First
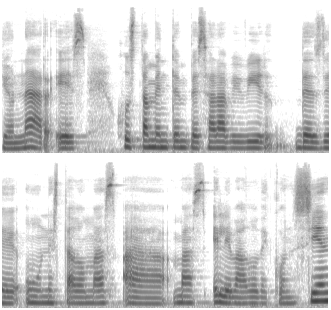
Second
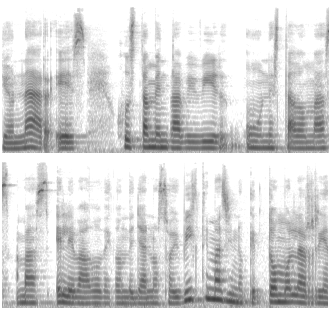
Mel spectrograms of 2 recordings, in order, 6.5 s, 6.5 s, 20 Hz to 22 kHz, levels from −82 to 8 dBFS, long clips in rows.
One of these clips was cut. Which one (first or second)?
second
